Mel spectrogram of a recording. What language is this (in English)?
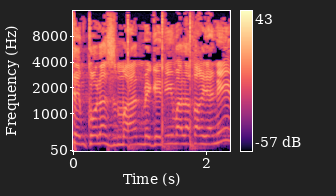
Hebrew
